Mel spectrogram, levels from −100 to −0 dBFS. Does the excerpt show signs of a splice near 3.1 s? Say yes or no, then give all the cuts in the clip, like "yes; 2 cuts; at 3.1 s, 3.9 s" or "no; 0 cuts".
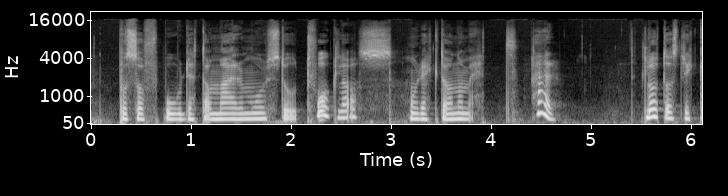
no; 1 cut; at 4.3 s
